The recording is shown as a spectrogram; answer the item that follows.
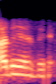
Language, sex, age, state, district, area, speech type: Malayalam, female, 30-45, Kerala, Kottayam, urban, conversation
